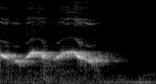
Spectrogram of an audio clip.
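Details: Pet female Congo African grey parrot, three years old, kept indoors in a country home with two other parrots: one loud whistled phrase wavering up and down, fading out after about a second in a quiet room.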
